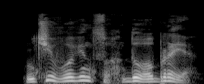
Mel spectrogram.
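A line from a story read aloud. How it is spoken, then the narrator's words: Sigh. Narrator (Russian): вздохнул дядя Саша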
